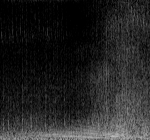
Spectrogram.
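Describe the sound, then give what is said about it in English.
Loud, steady roar of a helicopter gunship in flight with John Rourke aboard, its engine whine and rotor drone filling the sound, rising slightly in pitch and intensity toward the end, with no voices. “Aboard the helicopter gunship, John Rourke changed to what he considered more suitable and less flashy clothing.”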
